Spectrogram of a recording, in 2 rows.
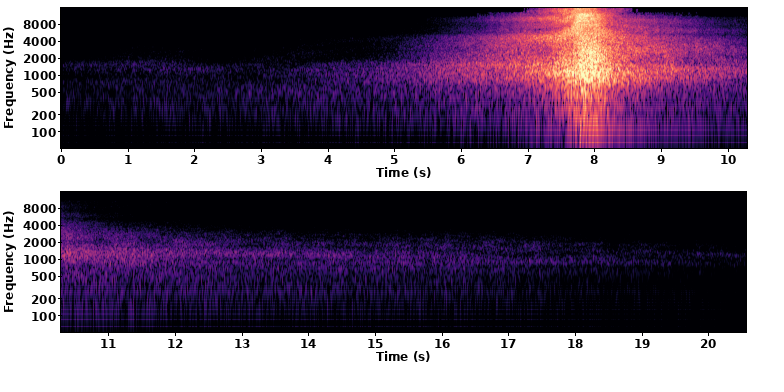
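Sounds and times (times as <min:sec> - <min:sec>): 
car passing: 0:05.1 - 0:11.9.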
